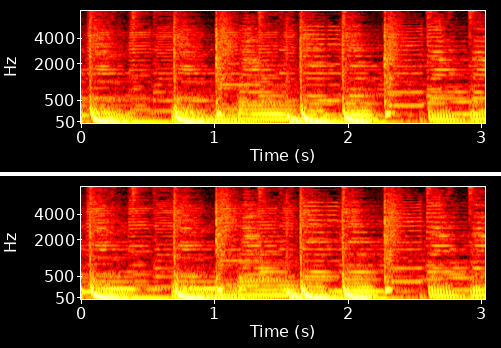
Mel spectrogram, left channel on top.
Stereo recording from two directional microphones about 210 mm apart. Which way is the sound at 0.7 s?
5° left (ahead or behind).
